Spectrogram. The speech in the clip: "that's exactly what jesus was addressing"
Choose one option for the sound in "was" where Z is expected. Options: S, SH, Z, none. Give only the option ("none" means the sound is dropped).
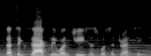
Z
